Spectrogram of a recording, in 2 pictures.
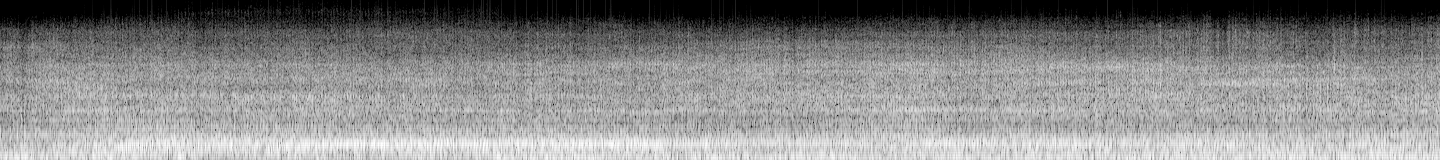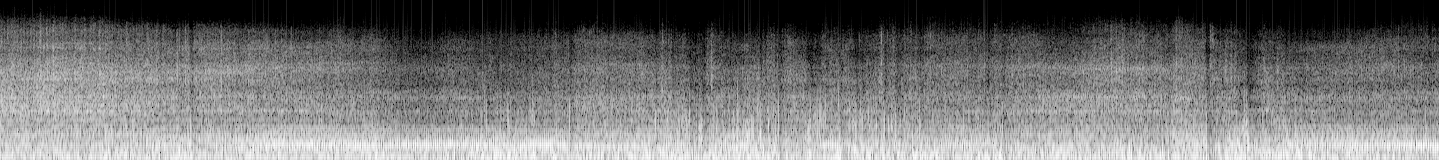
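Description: A dirt bike engine revs loudly up close.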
